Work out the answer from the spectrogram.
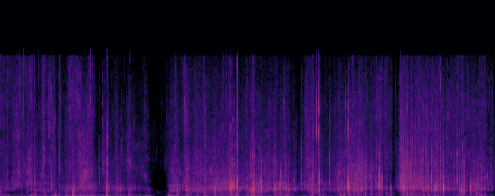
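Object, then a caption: Latex rubber band sheet rubbed by gloved hands. Hands in black nitrile gloves rub, squeeze and crumple a thin, flat, wide purple latex resistance band lying loosely folded on a white table, lifting and pressing its folds. The glove-on-rubber contact gives a steady stream of bright crinkling, squeaky rubbing and soft crunches, with a brief near-silent gap around three seconds and a short dip near eight seconds.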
